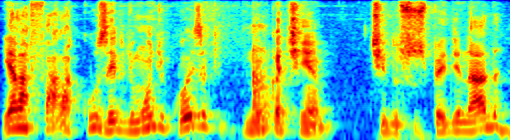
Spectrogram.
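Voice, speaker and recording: A man with vocal fry speaks at a very fast pace with lively intonation. The background is quiet. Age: 40s. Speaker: sports journalist. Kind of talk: casual chat. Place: studio. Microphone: studio mic.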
